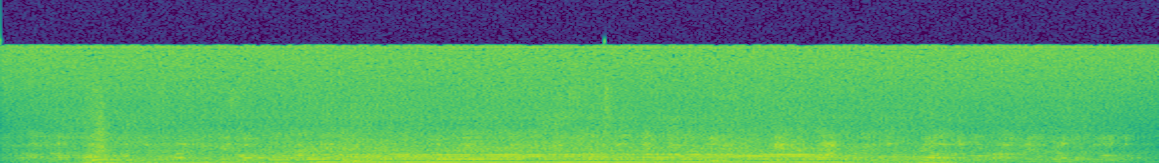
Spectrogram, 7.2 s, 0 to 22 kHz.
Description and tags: F1 BR 06 Engine Starts 2
Formula1 Brazil 2006 race. engine starts "MD MZR50" "Mic ECM907"
adrenaline, car, engine, exciting, f1, field-recording, horsepower, noise, powerful, pulse-rate, racing, v8, vroom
